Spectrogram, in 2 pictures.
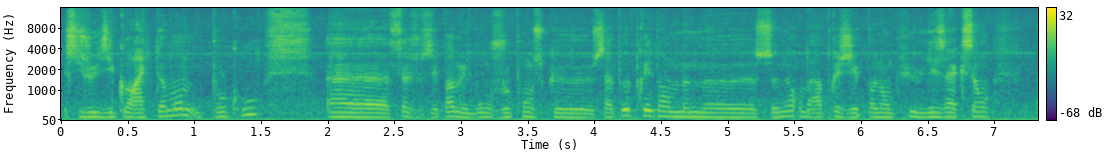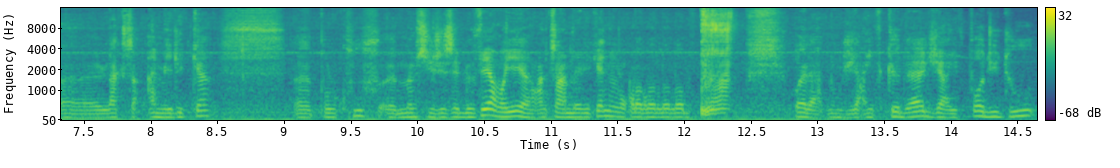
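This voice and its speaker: A man's voice: medium pitch, quick pace, background noise. A man giving casual, rambling gameplay commentary, full of fillers and playful asides. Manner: chatty, rambling, many fillers and restarts. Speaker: gaming YouTuber.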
